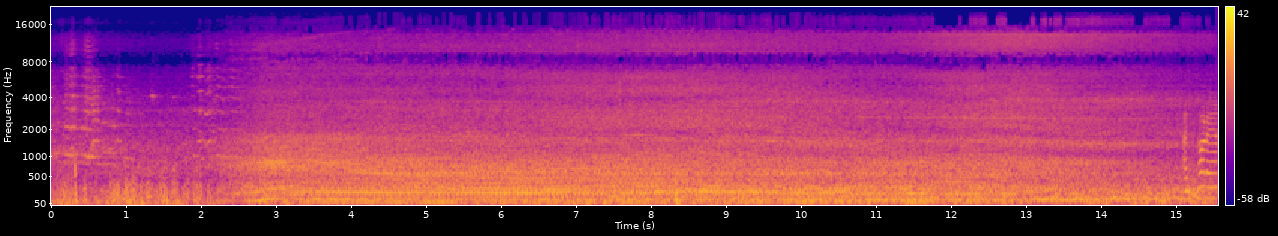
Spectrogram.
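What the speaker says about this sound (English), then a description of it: "departing out there is 156471 on the severely delayed 1334 Northern service from Nunthorpe to Hexham" Northern train 156471 pulls out of Corbridge station, its loud, broad rumble building after a couple of seconds and then holding steady and close with no talk.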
